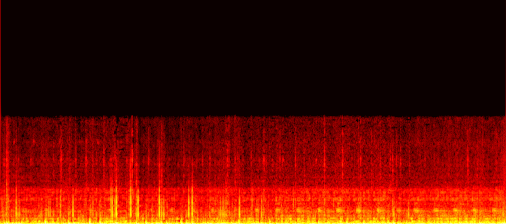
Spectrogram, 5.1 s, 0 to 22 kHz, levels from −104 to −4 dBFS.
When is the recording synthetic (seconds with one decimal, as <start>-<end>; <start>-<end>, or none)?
0.0-0.5; 1.3-2.2; 4.1-5.1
